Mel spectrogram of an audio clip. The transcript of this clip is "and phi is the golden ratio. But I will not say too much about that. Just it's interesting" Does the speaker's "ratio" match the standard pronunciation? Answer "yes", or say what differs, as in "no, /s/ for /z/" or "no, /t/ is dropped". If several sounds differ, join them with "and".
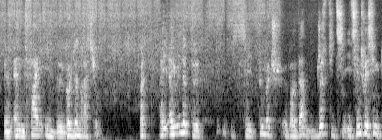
no, /s/ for /ʃ/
